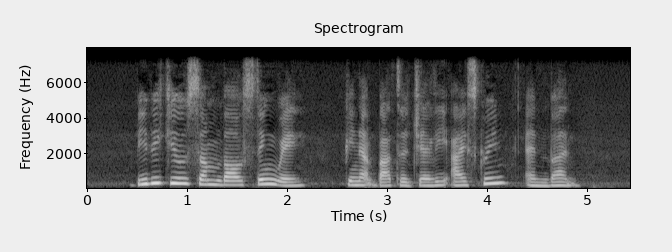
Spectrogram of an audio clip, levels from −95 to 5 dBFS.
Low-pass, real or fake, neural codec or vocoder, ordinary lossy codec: 7.2 kHz; fake; codec, 16 kHz, 2 kbps, FunCodec, trained on Chinese and English, 25 frames a second; none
